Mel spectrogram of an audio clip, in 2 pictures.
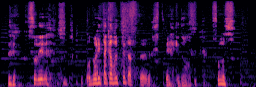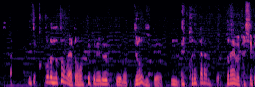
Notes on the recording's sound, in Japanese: ライブができないから公園で公開収録〜アルコールを添えて〜。屋外での収録のため、やや雑音が多く申し訳ございません。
